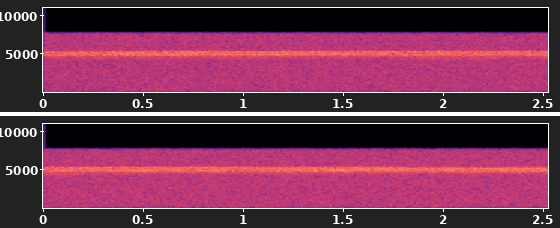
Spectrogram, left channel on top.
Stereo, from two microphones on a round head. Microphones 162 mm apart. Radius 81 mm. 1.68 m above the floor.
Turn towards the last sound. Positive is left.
No sound to turn to.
